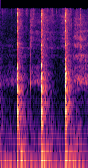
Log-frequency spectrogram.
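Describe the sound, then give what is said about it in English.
A voice mimics a knocking noise: three sharp, evenly spaced thuds in a steady rhythm, fairly loud and punchy, with no words spoken. “Then there was this fucking knocking sound that went like this.”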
